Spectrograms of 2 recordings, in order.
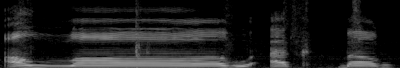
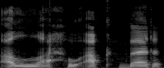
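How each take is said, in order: First: The L sound in Allahu is thick and heavy. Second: The L sound in Allahu is thin and light. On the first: The speaker calls it right. "tapi Allah tebal ya" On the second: The speaker calls it wrong. "membaca huruf lam pada lafaz Allah dengan tipis atau tarkik"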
